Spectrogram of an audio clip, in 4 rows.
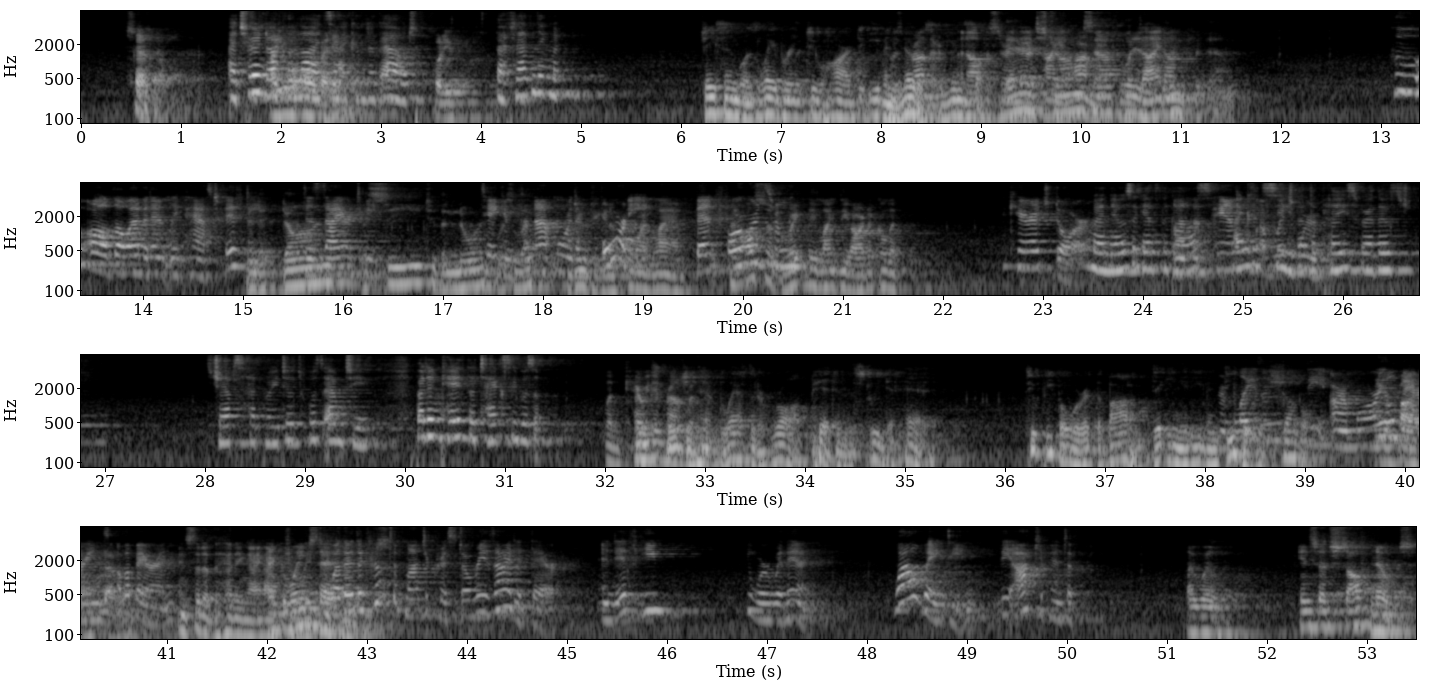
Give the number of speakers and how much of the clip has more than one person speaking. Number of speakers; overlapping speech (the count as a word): six, about 34%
